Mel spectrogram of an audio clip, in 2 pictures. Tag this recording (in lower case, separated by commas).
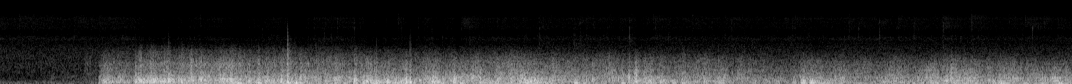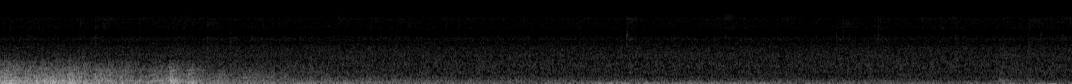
thunderstorm, thunder, water, rain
